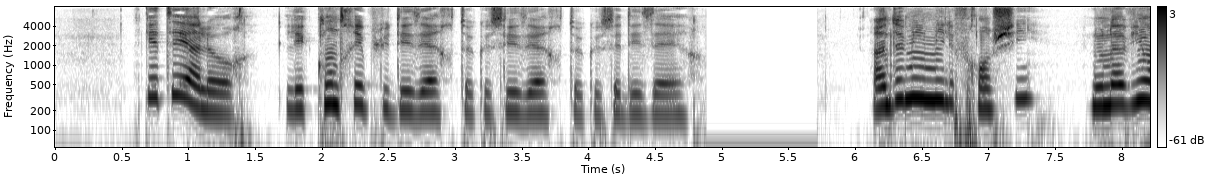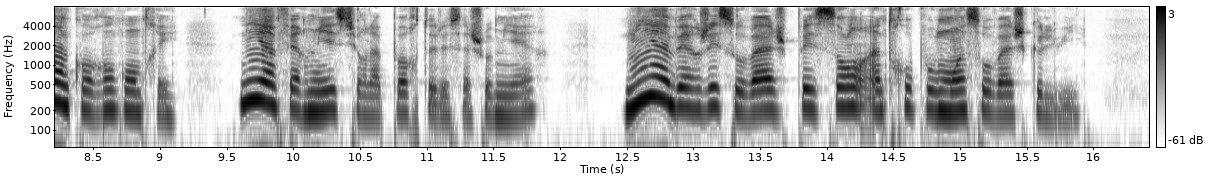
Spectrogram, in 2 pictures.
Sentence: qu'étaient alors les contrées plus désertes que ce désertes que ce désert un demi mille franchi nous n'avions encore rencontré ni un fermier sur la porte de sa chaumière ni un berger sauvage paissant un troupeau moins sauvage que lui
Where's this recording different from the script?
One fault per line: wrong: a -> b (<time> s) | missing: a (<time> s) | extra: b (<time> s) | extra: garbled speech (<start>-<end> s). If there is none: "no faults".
no faults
